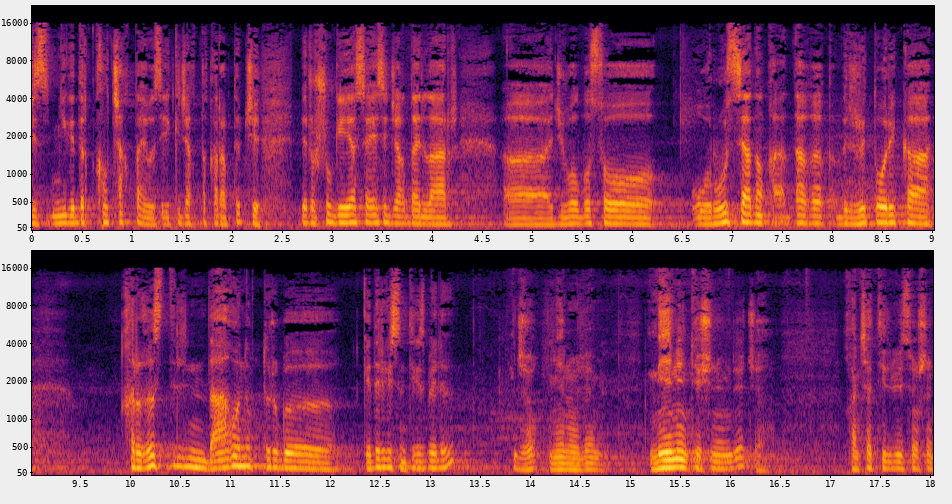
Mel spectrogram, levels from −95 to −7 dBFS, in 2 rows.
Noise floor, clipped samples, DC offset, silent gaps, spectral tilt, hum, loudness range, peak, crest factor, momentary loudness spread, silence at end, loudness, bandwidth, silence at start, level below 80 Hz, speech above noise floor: -45 dBFS; under 0.1%; under 0.1%; none; -4.5 dB/octave; none; 2 LU; -2 dBFS; 22 dB; 15 LU; 0 s; -23 LUFS; 16.5 kHz; 0 s; -50 dBFS; 22 dB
